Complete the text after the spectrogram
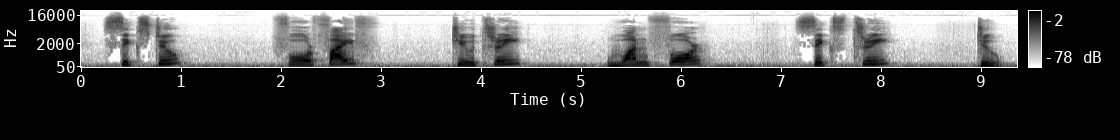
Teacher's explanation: for every two digit the second digit my tone is going up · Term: intonation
